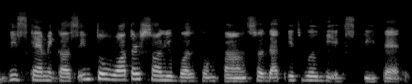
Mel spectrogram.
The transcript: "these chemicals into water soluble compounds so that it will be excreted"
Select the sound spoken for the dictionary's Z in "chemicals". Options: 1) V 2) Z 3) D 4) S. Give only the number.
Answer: 4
